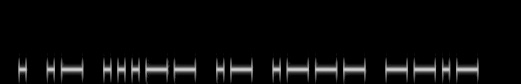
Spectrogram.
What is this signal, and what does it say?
Morse code, heard as a keyed tone, about 17 wpm, 700 Hz. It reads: EA3AJQ
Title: DXCC-100 Call Signs - 6 Characters - 17wpm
